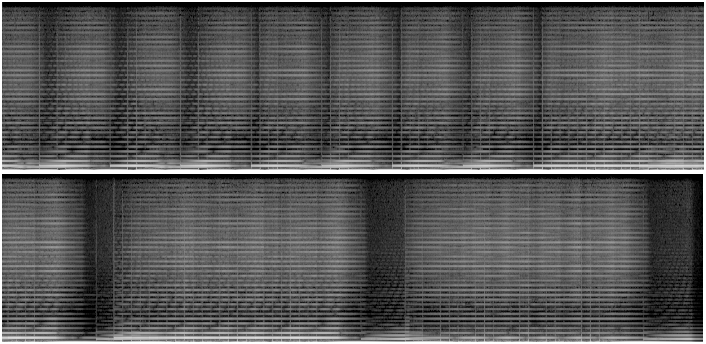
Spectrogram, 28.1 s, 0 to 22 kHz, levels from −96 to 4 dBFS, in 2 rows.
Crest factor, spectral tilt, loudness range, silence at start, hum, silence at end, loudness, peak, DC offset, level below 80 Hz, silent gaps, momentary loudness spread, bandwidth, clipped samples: 10 dB; -4 dB/octave; 13 LU; 0 s; none; 0 s; -19 LUFS; -4 dBFS; under 0.1%; -34 dBFS; none; 17 LU; over 20 kHz; under 0.1%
